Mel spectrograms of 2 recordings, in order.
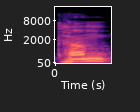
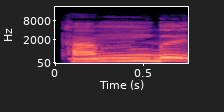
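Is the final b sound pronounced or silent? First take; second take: silent; pronounced. First: The final b sound is silent. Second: The final b sound is pronounced. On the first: The speaker calls it right. "थम पढ़ते हैं" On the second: The speaker calls it wrong. "थंब नहीं पढ़ते"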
